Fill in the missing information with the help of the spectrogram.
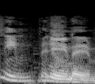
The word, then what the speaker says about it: Nimes: No sabía cómo se pronunciaba. ¿Nimes? – Nimes. – Murió en Nimes.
